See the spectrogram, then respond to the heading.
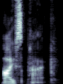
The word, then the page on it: ice pack: British English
